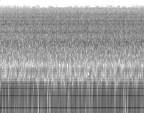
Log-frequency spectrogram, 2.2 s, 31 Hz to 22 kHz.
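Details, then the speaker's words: 1969 Ford F-250 V8 sitting since 2001, engine had been stuck, running off fuel bowl: low, lumpy idle with uneven beat, stumbles and shaking; idle misfire, owner suspects possible bent pushrod from a stuck valve. "it's shaking a little bit like it's missing"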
